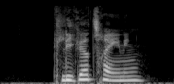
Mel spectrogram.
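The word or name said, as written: kliktræning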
